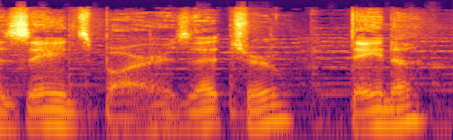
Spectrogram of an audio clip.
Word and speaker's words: Dana: bar is that true Dana not data yeah I think you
